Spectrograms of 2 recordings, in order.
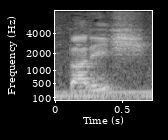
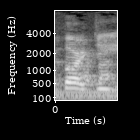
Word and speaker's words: bardiche: sides and- Badish. A bardiche.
